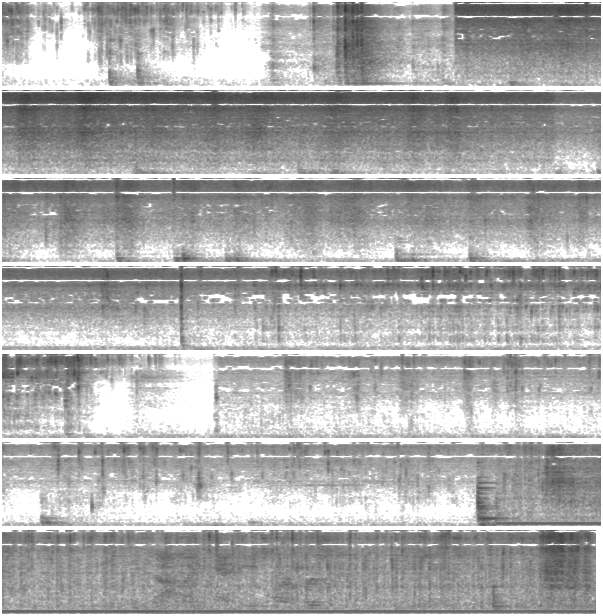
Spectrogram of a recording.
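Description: Home cooking at a stainless steel pan, in short cuts: a steady sizzling or watery hiss, liquid poured and stirred, and scattered knocks of a spatula against the pan. Near the end a steady low hum starts suddenly and is the loudest sound.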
